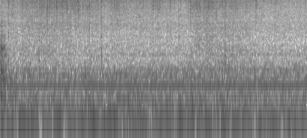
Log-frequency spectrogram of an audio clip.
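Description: Folded egg omelette sizzling steadily in butter in a steel frying pan, over a steady low hum.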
